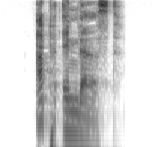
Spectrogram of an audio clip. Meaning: second-person singular dependent present of abändern
- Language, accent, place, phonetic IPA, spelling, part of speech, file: German, Germany, Berlin, [ˈapˌʔɛndɐst], abänderst, verb, De-abänderst.ogg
